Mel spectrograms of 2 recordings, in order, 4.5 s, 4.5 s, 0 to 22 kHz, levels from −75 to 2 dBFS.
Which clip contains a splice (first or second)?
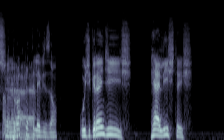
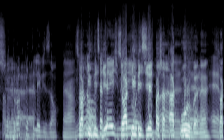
first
